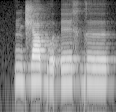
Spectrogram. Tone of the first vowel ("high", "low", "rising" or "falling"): high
